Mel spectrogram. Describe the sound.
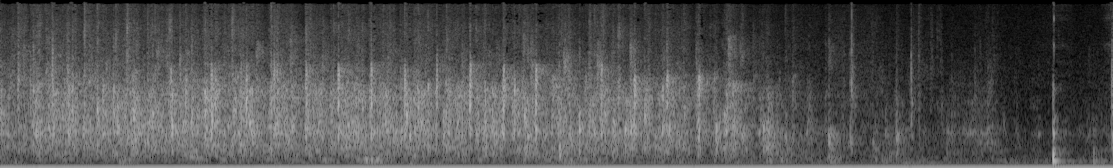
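Audience applause welcoming a speaker at a public affairs lecture, dense and steady clapping from a crowd that holds level for several seconds, then gradually thins and softens toward the end.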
